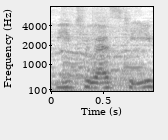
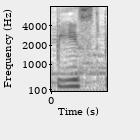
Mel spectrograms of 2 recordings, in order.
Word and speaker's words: B2ST: You know, I mentally pronounced it B2ST for the longest time. – That's fair. I only learned it was Beast because of the concert they had with Shiny 2PM 4-Minute Girls' Generation TVXQ.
